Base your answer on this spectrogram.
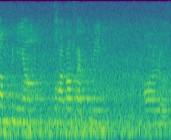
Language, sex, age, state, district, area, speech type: Hindi, female, 18-30, Madhya Pradesh, Hoshangabad, urban, spontaneous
